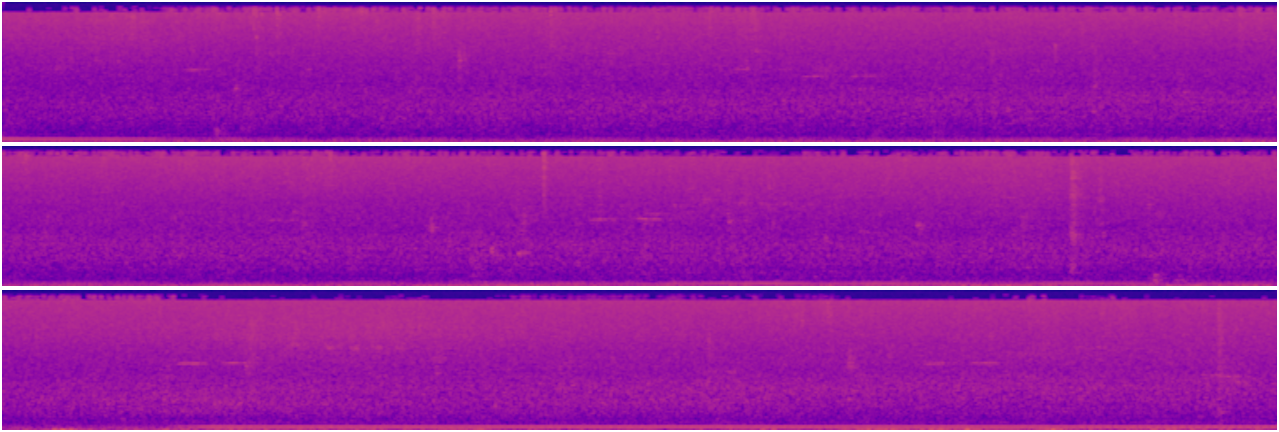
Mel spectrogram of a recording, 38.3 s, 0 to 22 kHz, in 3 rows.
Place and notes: Juniper Island, ON, Canada - Juniper Island Porch
On the porch of the Juniper Island Store (before it opened for the summer season), looking out over Stony Lake, on a warm sunny day. Recorded with Line Audio OM1 omnidirectional microphones and a Zoom H5.
Peterborough County, Ontario, Canada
